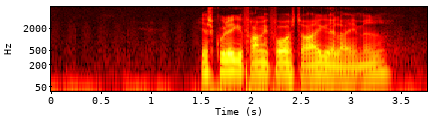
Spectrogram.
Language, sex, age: Danish, male, 25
